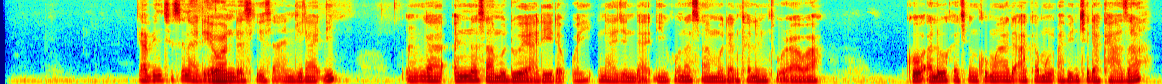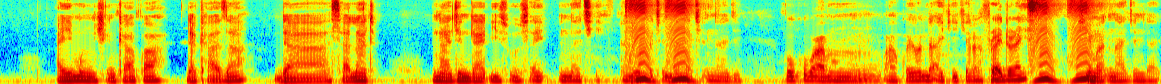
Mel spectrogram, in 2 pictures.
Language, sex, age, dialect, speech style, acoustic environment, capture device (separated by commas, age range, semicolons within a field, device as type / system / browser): Hausa, male, 25-34, Nigeria - Kano, happy; anxious; relaxed; tired; stressed; focused; excited; nervous, people talking; music; nature; silence; traffic; appliances; construction, mobile / Linux / Chrome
